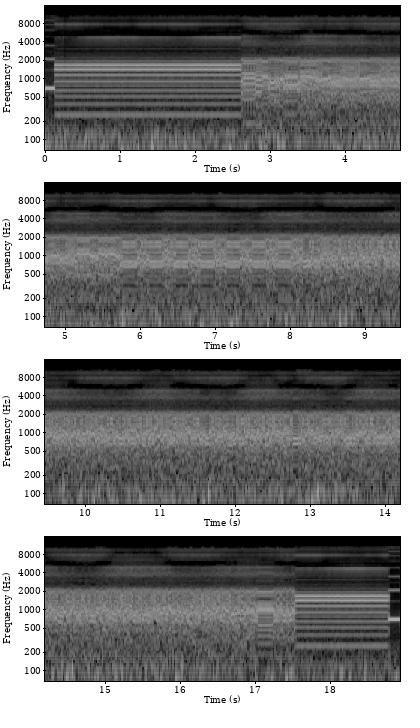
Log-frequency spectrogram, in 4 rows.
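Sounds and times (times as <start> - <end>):
Poly 800 mk II synthesizer: 0.2 - 18.9.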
